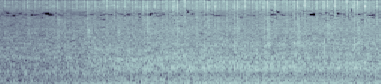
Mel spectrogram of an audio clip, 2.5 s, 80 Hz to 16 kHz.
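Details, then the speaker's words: 2010 Ford Expedition 5.4 with codes P0016 and P0346, idling, hood closed: faint uneven tapping that comes and goes over the idle; intermittent noise, timing chain area suspected. "because I tell you that I haven't even opened the hood yet, it was just that it suddenly makes more and suddenly they don't I would need to speed up a little to see well"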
